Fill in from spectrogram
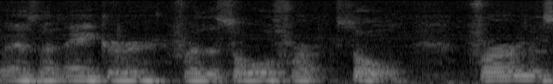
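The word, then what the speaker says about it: anchor (ἄγκυρα): The Greek word for anchor is anchor, spelled, well, changing it to English letters, A-G-K-Y-R, but pronounced anchor. Because the G, when it comes before a certain letter, changes to an N sound in Greek. So it's anchor, A-G-K-Y-R.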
